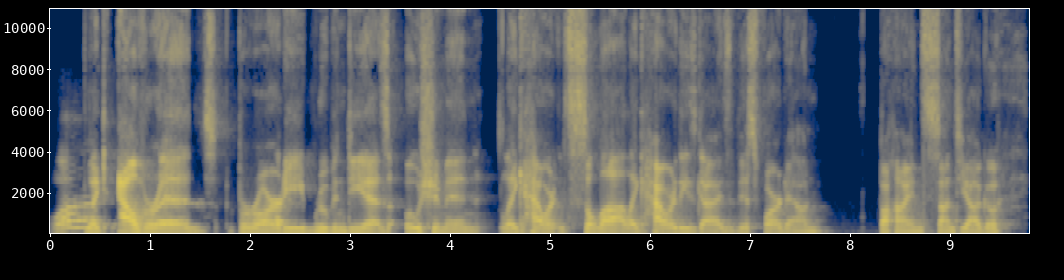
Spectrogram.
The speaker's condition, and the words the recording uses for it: No condition.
